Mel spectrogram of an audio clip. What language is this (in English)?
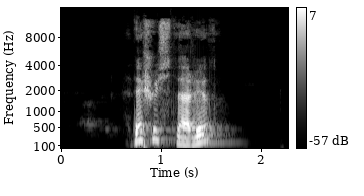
Kabyle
